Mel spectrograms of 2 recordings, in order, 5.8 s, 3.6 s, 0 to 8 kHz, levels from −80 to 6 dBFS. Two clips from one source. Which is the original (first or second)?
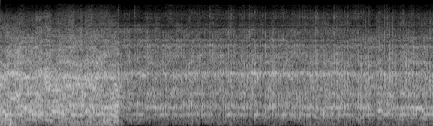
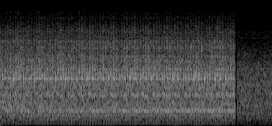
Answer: second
